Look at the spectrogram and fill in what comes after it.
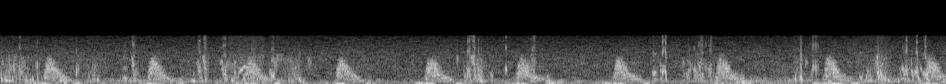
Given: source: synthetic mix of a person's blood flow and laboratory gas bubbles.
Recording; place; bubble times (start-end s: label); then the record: Doppler ultrasound of blood flow; subclavian vein
0.00-0.42 s: bubbles
0.55-0.68 s: bubbles
0.74-0.82 s: bubbles
0.86-1.02 s: bubbles
1.21-1.40 s: bubbles
1.88-2.10 s: bubbles
2.19-2.65 s: bubbles
2.67-3.13 s: bubbles
4.56-4.96 s: bubbles
5.02-5.10 s: bubbles
5.29-5.38 s: bubbles
6.50-6.70 s: bubbles
6.82-7.16 s: bubbles
7.92-8.19 s: bubbles
8.55-9.33 s: bubbles
From the record:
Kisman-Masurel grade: 232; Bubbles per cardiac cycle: several, 3 to 8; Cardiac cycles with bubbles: 50 to 99%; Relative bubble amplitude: moderate (0.250 to 0.450); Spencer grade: 3 (all of the cardiac periods contain showers or single bubble signals, but not dominating or overriding the cardiac motion signals); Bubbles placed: anywhere in the cardiac cycle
